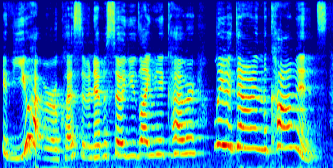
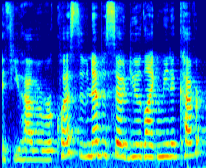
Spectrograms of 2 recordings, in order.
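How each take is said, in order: First: Said in the usual way. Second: Lightly done radio announcer read. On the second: Real, not acted. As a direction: read it like a quick radio spot. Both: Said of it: "I sound like a radio announcer".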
